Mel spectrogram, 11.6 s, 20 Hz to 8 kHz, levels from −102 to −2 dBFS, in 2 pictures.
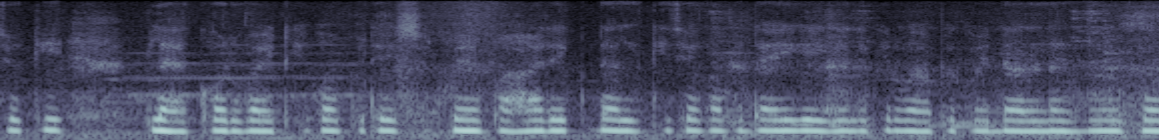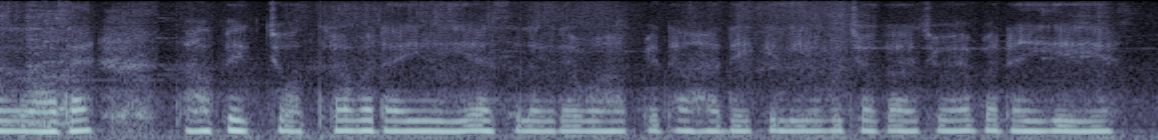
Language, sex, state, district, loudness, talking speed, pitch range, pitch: Hindi, female, Bihar, Samastipur, -32 LUFS, 260 wpm, 220-225 Hz, 220 Hz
